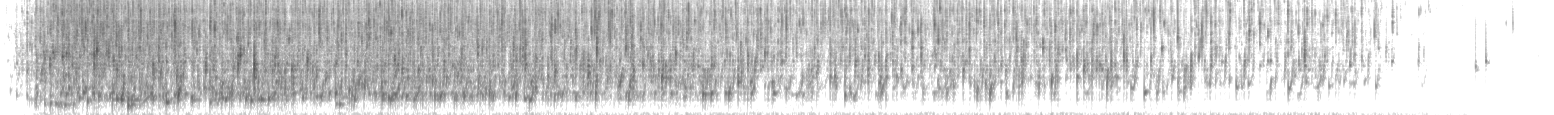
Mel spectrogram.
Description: Liquid Water Water Cup With Holes Drips

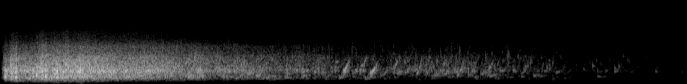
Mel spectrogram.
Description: Underwater Water Splash Dive SCUBA

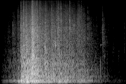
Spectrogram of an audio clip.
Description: Impact Metal With Debris Hit Cement Short

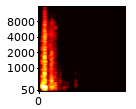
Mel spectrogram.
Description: Impact Wood Chop; Impacts

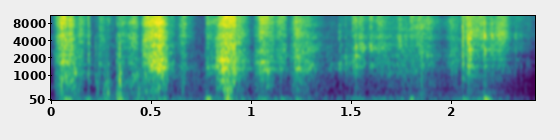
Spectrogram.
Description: Plastic Flash Light Top Screw; AdobeCC

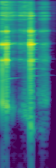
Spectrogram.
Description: Household Jar Glass Jar Close

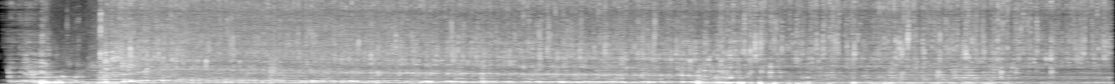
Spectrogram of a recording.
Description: Toilet Flush And Running, Household

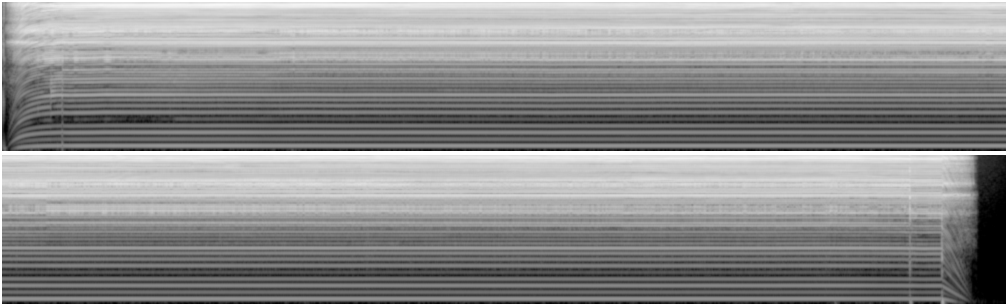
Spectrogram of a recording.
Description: Industry Tool Motor Run Small

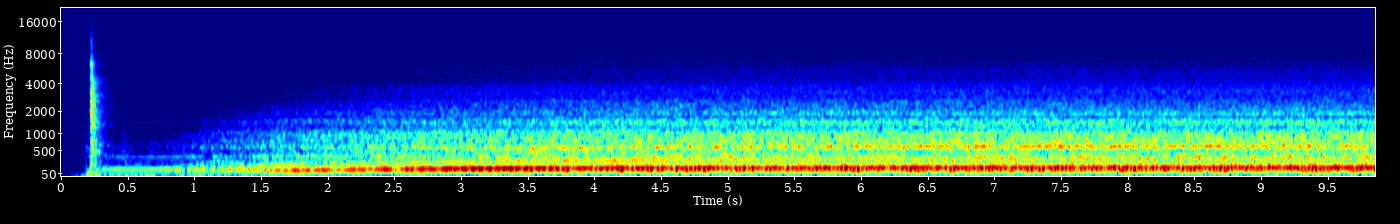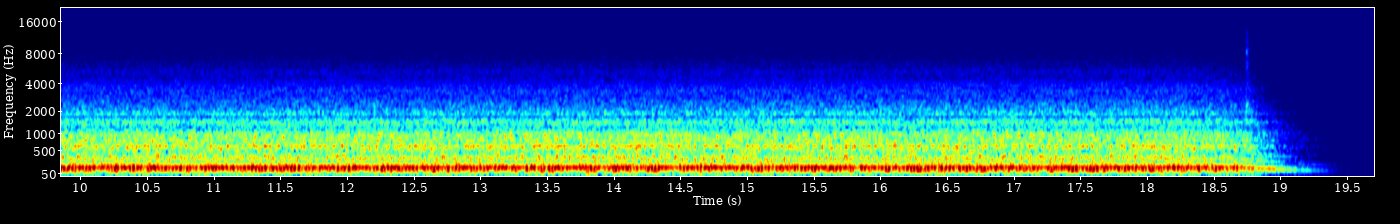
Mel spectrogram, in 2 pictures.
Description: Household Oven Run Hood Fan On Low

